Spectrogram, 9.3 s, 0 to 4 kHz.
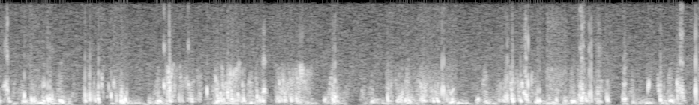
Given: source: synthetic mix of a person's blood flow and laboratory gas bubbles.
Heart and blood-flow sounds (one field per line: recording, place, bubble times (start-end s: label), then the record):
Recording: Doppler ultrasound of blood flow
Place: precordium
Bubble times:
0.00-0.17 s: bubbles
0.28-0.75 s: bubbles
1.09-1.72 s: bubbles
2.16-2.80 s: bubbles
2.83-3.30 s: bubbles
3.38-3.57 s: bubbles
3.66-4.18 s: bubbles
4.38-4.54 s: bubbles
5.13-6.09 s: bubbles
6.63-7.25 s: bubbles
7.27-7.57 s: bubbles
7.69-8.15 s: bubbles
8.29-8.40 s: bubbles
8.61-8.70 s: bubbles
8.75-8.86 s: bubbles
9.00-9.17 s: bubbles
9.24-9.33 s: bubbles
From the record:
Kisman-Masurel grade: 343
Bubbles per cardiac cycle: rolling drumbeat, 9 or more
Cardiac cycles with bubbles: 100%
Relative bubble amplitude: loud (0.450 to 0.775)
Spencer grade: 3 (all of the cardiac periods contain showers or single bubble signals, but not dominating or overriding the cardiac motion signals)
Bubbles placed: only in the low amplitude regions of the cardiac cycle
